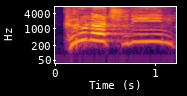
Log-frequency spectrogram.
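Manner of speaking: very loud, high and slow cry; fervent cry. Acted. Psalmist turning to God, loud slow cry. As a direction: cry out to the Lord with everything.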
